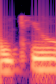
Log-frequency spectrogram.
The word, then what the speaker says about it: iQOO: Pronounce பண்ணும்போது iQoo அப்படின்னு சொல்லுவோம், ஆனால் ஸ்பெல்லிங் பார்த்தீங்கன்னா IQOO.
